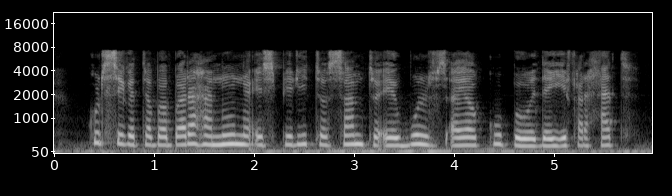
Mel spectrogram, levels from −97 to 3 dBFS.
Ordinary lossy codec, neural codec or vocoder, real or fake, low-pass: MP3, 64 kbps; codec, 16 kHz, 16 kbps, FunCodec, trained on LibriTTS, 50 frames a second; fake; 7.2 kHz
